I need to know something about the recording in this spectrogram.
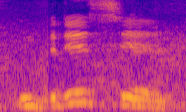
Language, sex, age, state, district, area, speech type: Hindi, female, 30-45, Uttar Pradesh, Mau, rural, read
